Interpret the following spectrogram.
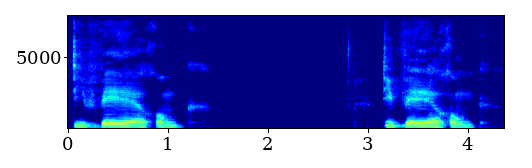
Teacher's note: when an R comes after a vowel sound, it's not pronounced in its normal form, but it becomes very, very soft to the point where you almost don't hear it.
